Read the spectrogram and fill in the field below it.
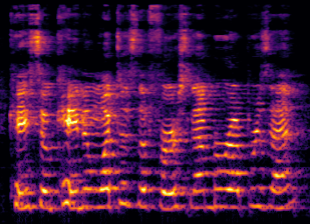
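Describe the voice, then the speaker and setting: Female tutor, high voice, patiently explaining to a young child step by step, encouraging, roomy echo on the recording. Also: little pitch movement, quick pace. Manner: encouraging, explains step by step with frequent checks for understanding. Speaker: maths teacher tutoring a child. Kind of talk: one-on-one lesson, explaining to a child. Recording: echoey, roomy sound.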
